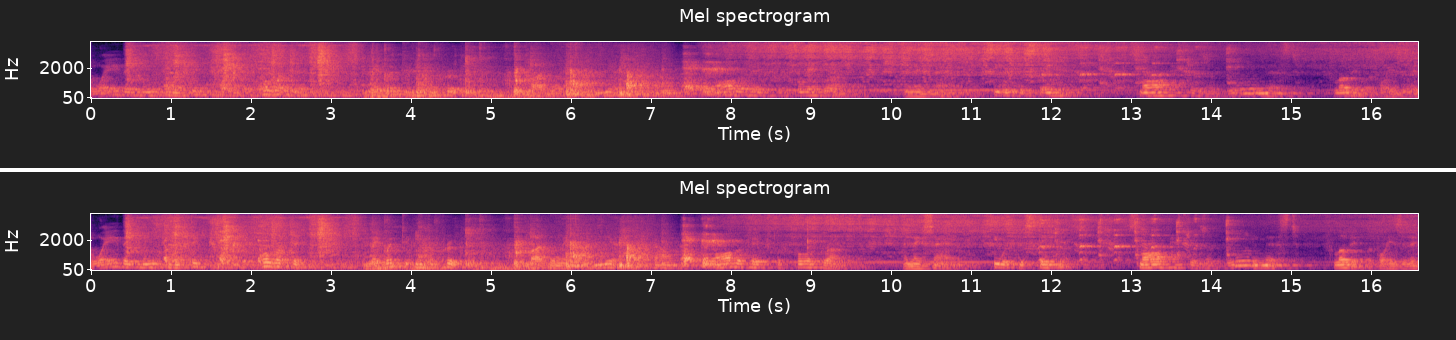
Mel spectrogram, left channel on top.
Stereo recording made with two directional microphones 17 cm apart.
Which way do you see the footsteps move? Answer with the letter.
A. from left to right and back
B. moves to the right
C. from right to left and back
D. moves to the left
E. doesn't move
C.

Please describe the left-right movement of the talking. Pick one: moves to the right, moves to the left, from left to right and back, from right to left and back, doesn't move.
doesn't move.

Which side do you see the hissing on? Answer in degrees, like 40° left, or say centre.
40° left.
